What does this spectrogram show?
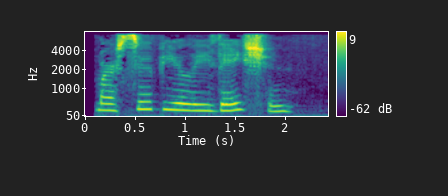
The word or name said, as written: marsupialization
